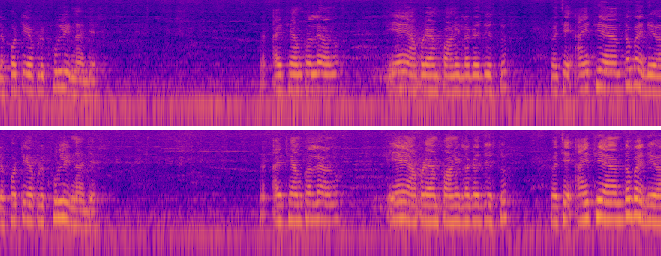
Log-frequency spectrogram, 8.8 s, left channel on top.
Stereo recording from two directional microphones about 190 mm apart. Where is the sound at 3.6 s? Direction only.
25° right (ahead or behind).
